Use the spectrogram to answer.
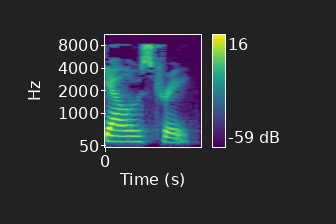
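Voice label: "gallows-tree", English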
